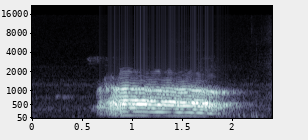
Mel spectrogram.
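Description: A man's drawn-out hesitation sound, 'uhh', held on one pitch for just over a second, heard over a telephone line.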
